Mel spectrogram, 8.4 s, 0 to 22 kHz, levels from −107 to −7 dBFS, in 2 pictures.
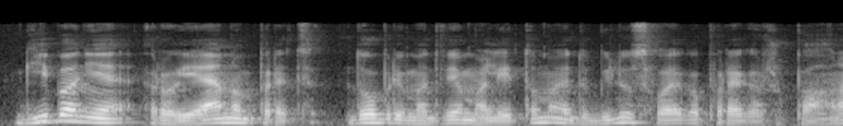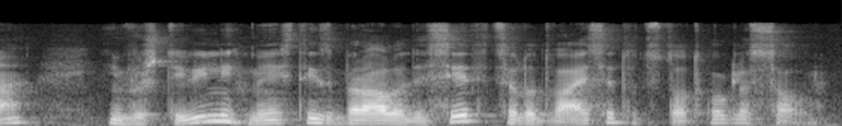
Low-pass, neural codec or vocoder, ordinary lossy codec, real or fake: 9.9 kHz; none; none; real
